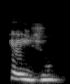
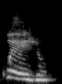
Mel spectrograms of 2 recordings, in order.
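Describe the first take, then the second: First: The word starts with a plain k sound. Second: The word starts with a k and a w sound. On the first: The speaker calls it right. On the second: The speaker calls it wrong.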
